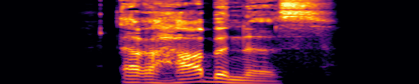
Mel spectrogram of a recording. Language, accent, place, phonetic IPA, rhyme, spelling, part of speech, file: German, Germany, Berlin, [ˌɛɐ̯ˈhaːbənəs], -aːbənəs, erhabenes, adjective, De-erhabenes.ogg
- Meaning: strong/mixed nominative/accusative neuter singular of erhaben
